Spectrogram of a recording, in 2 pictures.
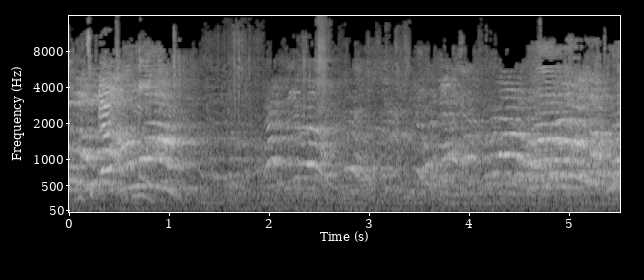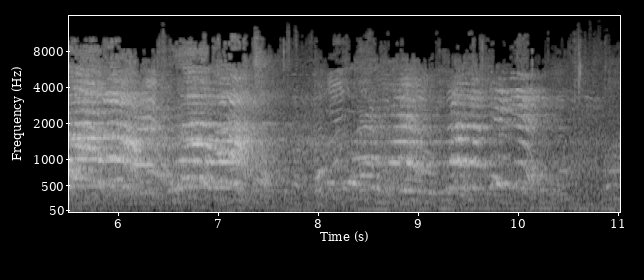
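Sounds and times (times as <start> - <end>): overlapping voices chattering: 0.0 - 11.0.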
